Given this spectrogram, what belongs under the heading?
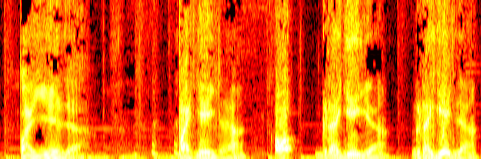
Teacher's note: Tens entremig de les dues vocals, tens una I semiconsonant, que tens un lloc on agafar-te.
